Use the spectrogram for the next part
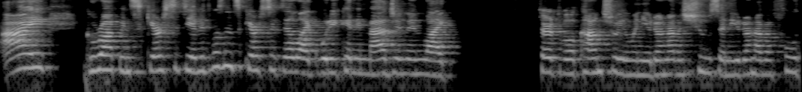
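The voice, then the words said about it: Czech accent. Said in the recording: “my accent. It's from very small town in Czech Republic”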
